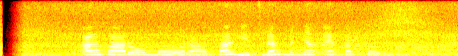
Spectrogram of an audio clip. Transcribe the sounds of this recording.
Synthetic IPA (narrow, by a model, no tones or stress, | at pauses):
ʔalfaɾomoɾat̪aɦi̥d͡ʒ̥ɾahməɲaŋefət̪ən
